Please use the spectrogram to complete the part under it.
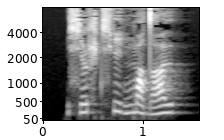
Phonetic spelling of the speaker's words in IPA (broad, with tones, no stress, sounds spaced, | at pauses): ɕ ɨ˨˦ ʂ t͡ɕʰ i˦˨ ŋ͡m ə˦˨ dˤ ɨ˨˦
